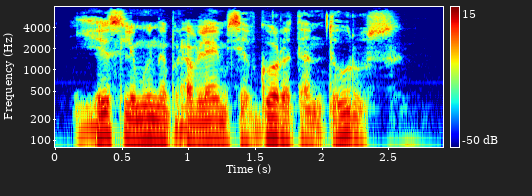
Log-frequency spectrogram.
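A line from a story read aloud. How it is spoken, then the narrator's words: Calm, reasoned, menacing. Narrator (Russian): спросил Калам Маланик таким спокойным и рассудительным тоном, который прозвучал гораздо более угрожающе, чем крик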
